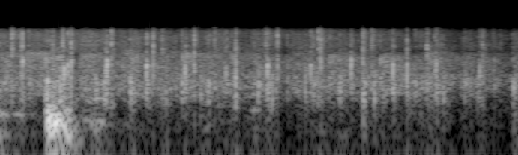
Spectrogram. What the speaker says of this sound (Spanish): yo siempre me gusta darle a Gaby un aplauso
